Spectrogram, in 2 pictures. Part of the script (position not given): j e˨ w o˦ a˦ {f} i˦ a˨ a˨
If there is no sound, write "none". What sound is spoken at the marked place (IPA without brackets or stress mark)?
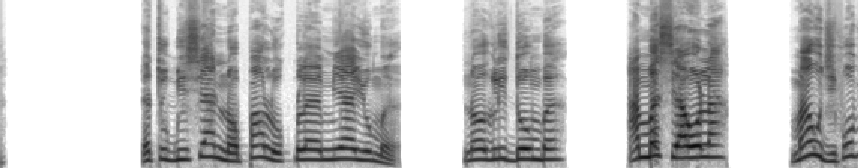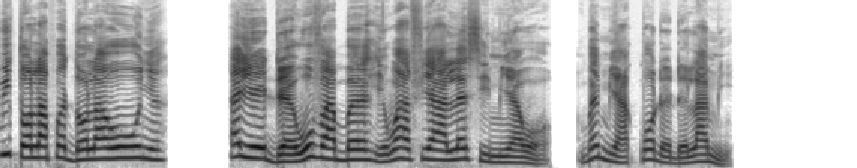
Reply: f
